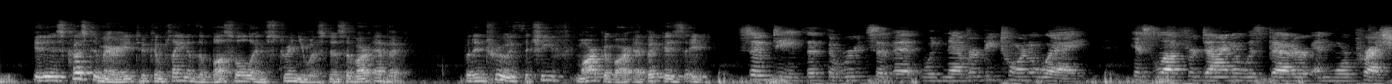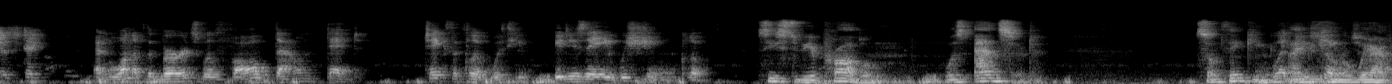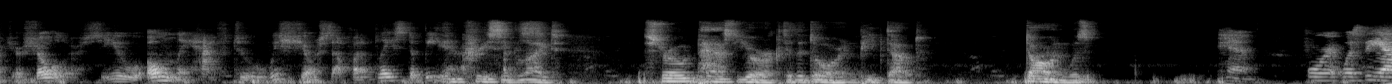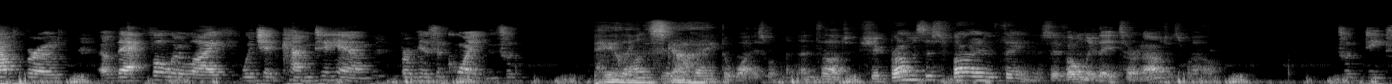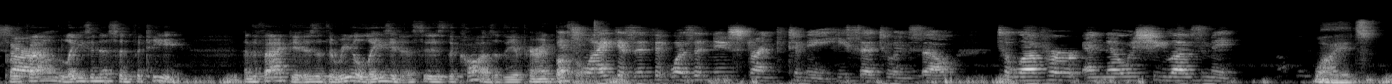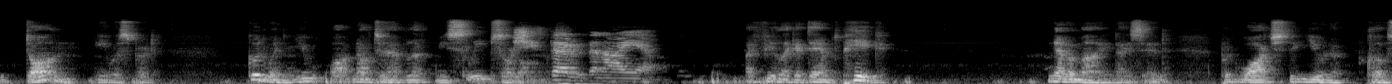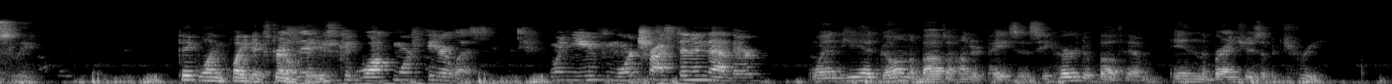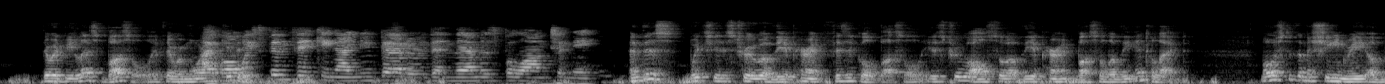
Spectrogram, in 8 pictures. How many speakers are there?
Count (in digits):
4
